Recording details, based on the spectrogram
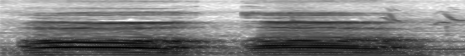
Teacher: अ ना आगे ना पीछे, मध्य का भाग सक्रिय हो रहा है।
